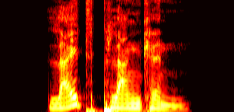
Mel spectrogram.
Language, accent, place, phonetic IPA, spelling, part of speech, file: German, Germany, Berlin, [ˈlaɪ̯tˌplaŋkn̩], Leitplanken, noun, De-Leitplanken.ogg
- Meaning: plural of Leitplanke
